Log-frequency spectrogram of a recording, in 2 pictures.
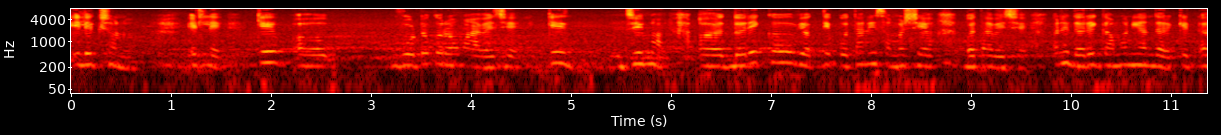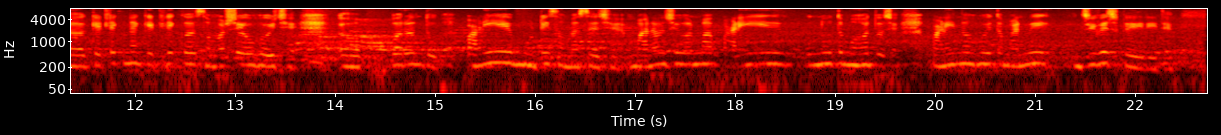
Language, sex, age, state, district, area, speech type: Gujarati, female, 18-30, Gujarat, Valsad, urban, spontaneous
